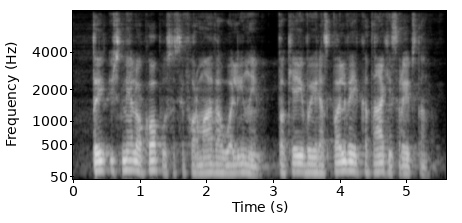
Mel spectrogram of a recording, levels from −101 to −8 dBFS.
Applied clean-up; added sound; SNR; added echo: none; none; none; reverberation time 0.5 s.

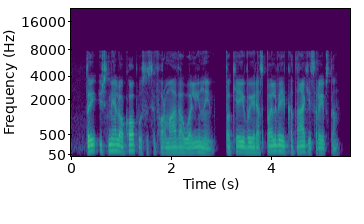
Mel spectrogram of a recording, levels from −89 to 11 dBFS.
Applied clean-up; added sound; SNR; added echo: none; none; none; none.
